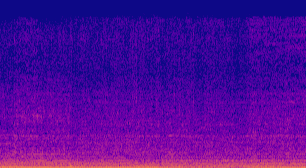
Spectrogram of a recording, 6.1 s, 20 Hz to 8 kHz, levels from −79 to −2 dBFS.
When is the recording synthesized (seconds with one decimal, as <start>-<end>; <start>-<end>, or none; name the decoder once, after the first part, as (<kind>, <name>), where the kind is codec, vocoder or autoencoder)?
3.4-4.2 (codec, DAC)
